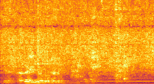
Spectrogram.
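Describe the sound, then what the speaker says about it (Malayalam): Chicken frying in a pan sizzles steadily at moderate volume, with a voice talking over it near the start. "റുബിത്താത്ത അവിടെ ചിക്കൻ ഫ്രൈ ആക്കുന്നുണ്ട്."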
